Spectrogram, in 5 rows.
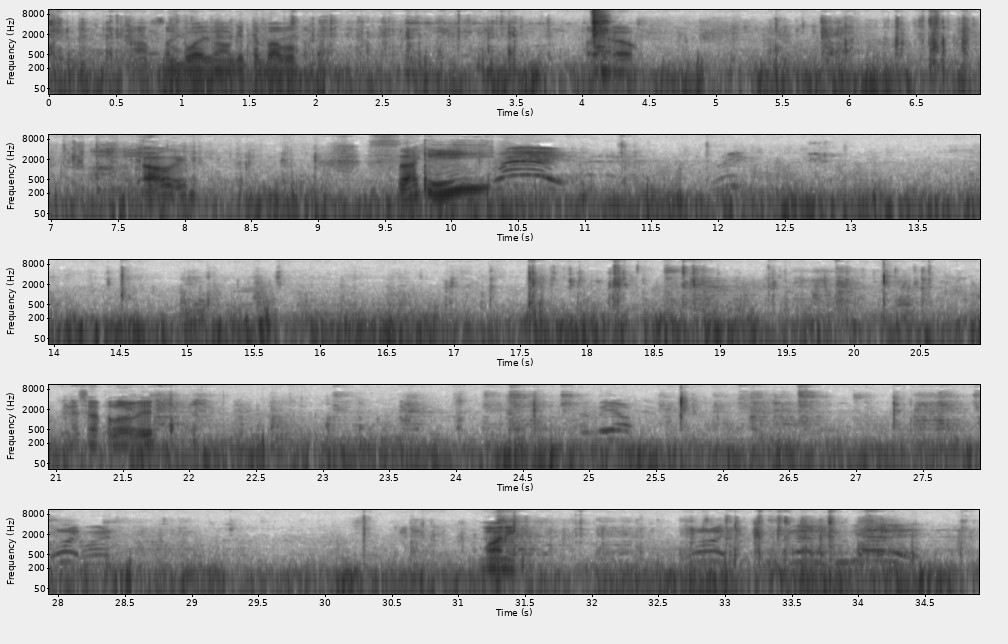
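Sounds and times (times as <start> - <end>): wind rumbling on microphone: 0.0 - 34.9.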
